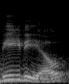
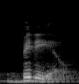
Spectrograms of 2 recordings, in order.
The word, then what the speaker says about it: video: watching right now video the important thing is that both the I and the e are pronounced as short if sounds it's not video it's video if you watch a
